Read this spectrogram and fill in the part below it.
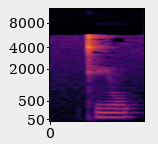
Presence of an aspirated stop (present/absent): present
